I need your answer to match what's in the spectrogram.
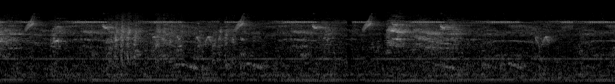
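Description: Variable oriole song: bright, rising whistled phrases repeated every second or two, mixed with high chirps and a steady high hiss of insects or background noise.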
